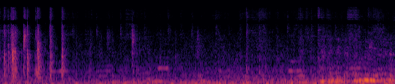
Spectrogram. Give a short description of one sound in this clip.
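A crowd chatters quietly.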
